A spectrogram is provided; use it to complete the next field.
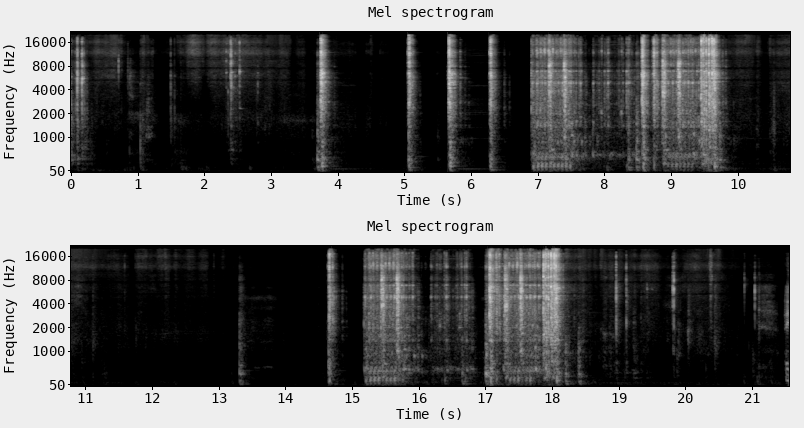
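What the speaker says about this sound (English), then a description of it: "I'm going to sew straight across this corner here" A domestic sewing machine stitching straight across the corner of a garment collar, running in two sustained bursts a few seconds each, separated by short clicks and handling noises.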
